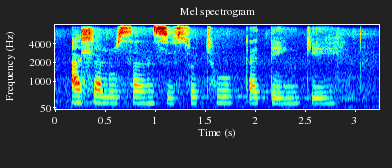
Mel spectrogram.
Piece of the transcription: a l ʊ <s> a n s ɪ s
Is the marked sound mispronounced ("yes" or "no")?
no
